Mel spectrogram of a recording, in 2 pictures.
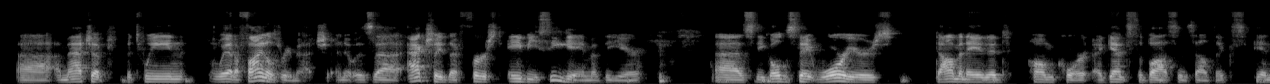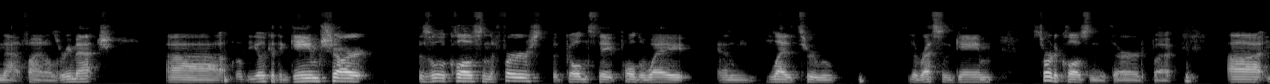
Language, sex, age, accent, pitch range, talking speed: English, male, 20-39, American, 105-125 Hz, 170 wpm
